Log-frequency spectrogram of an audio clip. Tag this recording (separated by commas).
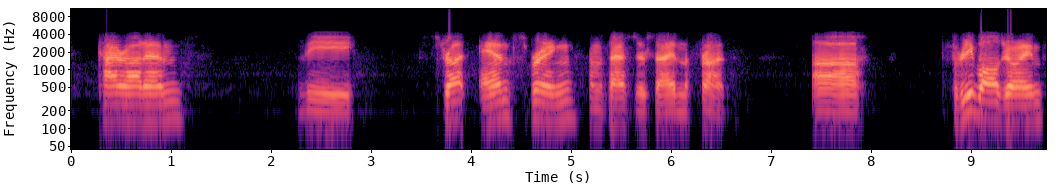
Speech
